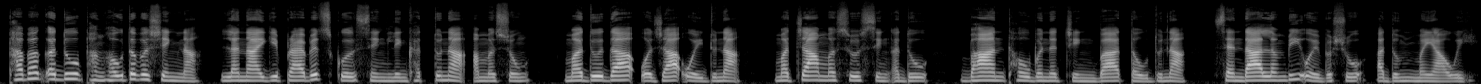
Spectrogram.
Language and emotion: Manipuri, neutral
